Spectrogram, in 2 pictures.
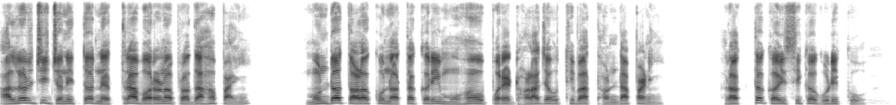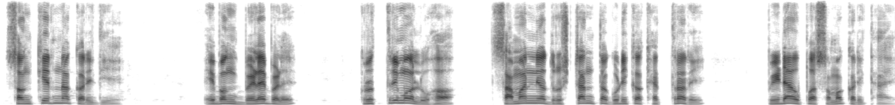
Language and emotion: Odia, neutral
